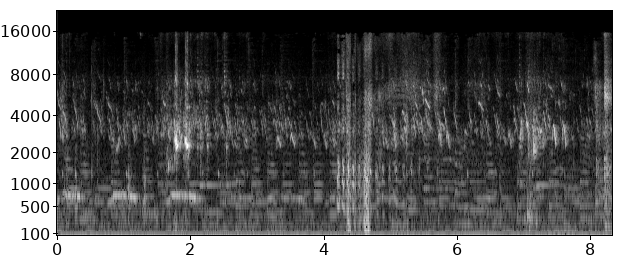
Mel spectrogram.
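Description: Chicken clucking in short calls, with a louder call about four seconds in, over steady background music.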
